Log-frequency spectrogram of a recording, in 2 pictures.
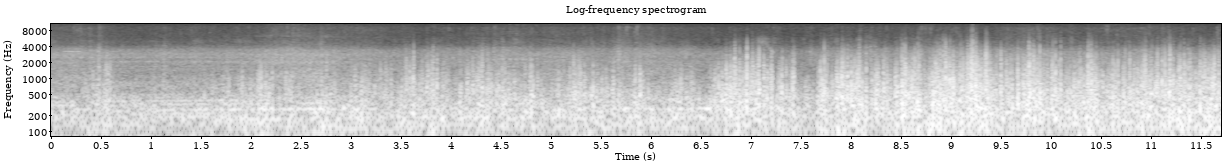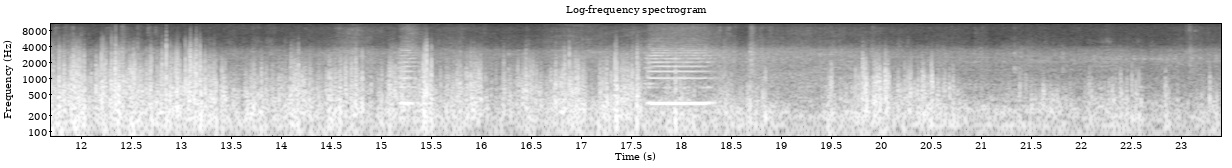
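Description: Motorbikes and small vehicles drive past on a road.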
